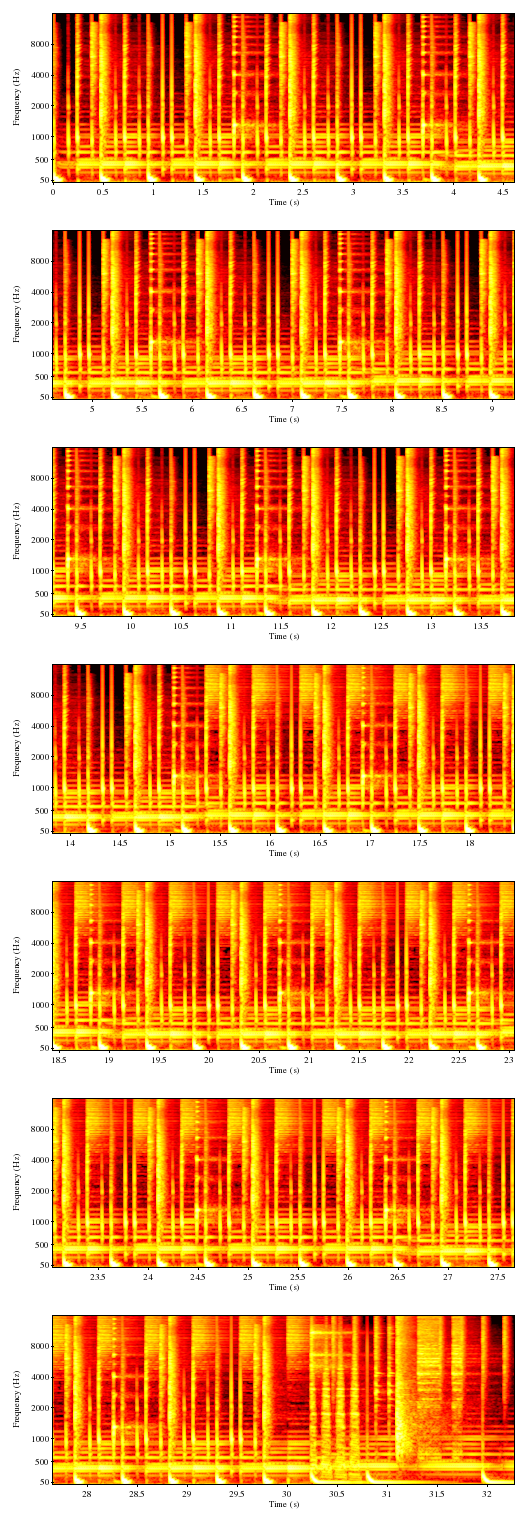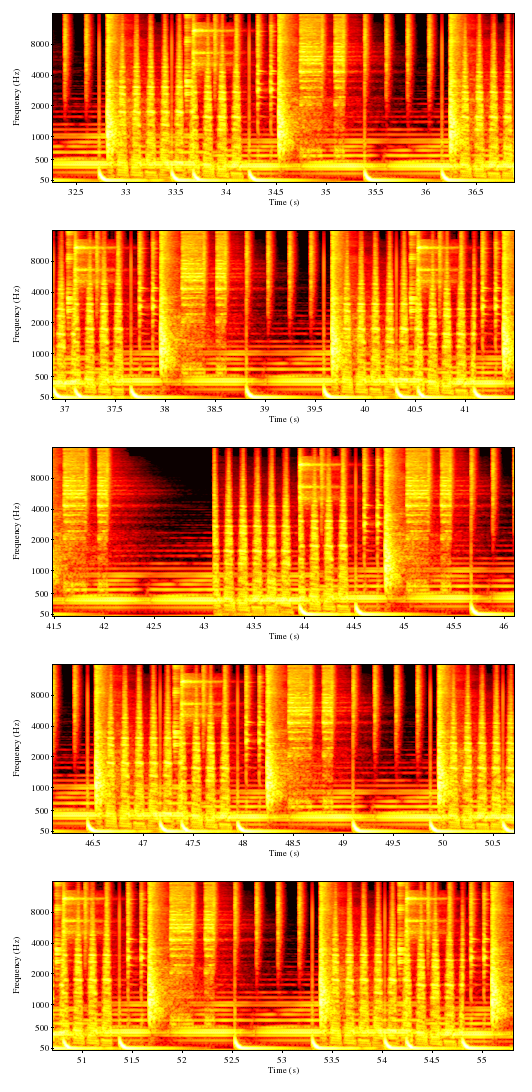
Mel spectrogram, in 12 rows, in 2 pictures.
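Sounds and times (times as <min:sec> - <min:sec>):
drum machines: 0:00.0 - 0:42.1, 0:44.0 - 0:55.2.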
